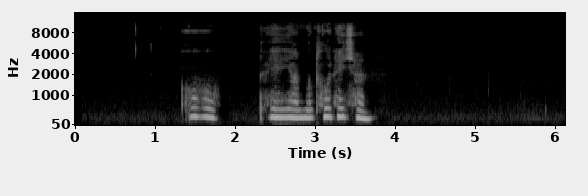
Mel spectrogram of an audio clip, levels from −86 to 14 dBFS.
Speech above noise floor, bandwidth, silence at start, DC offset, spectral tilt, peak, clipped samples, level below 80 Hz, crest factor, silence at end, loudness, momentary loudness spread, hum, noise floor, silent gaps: 44 dB; 11 kHz; 1.35 s; under 0.1%; -4.5 dB/octave; -16 dBFS; under 0.1%; -76 dBFS; 16 dB; 2.4 s; -29 LUFS; 9 LU; none; -72 dBFS; none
